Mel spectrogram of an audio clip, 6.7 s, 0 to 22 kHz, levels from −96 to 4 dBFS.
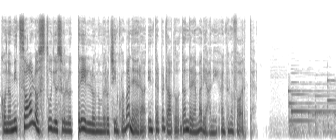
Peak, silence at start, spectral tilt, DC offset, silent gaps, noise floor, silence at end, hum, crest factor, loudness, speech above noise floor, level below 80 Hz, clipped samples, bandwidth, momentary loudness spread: -12 dBFS; 0 s; -5.5 dB/octave; under 0.1%; none; -72 dBFS; 0 s; none; 14 dB; -27 LUFS; 46 dB; -68 dBFS; under 0.1%; 14.5 kHz; 19 LU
